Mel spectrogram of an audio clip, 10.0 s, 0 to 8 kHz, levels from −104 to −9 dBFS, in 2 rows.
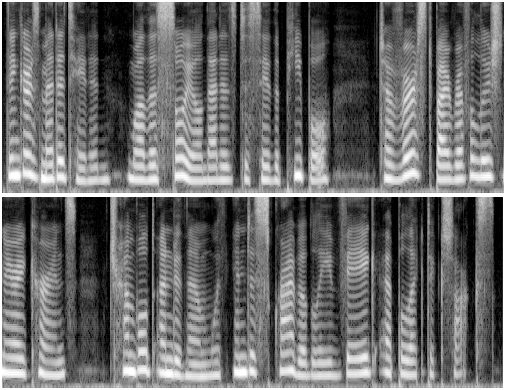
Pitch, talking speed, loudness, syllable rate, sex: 230 Hz, 140 wpm, -17 LUFS, 5.3 syllables/s, female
